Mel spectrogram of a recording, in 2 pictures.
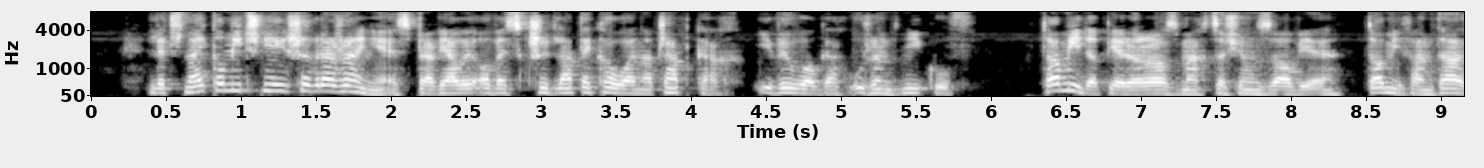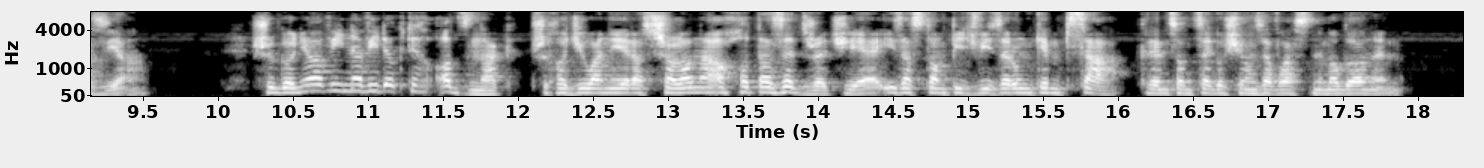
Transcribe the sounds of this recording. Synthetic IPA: lɛt͡ʂnajkɔmʲit͡ʂɲejʂɛvɾaʐɛɲɛ̰spɾavʲjawɘʔɔvɛskʂɘd̪lat̪ɛkɔwanat͡ʂapka̰xivɘwɔɡaxuʐɛnd̪ɲikuf | t̪ɔmʲid̪ɔpʲjɛɾɔɾɔzmaxt̪sɔɕɛ̃zɔvʲjɛ̰t̪ɔmʲifant̪azʲja̰ | ʂɘɡɔɲɔvʲinavʲid̪ɔkt̪ɘxɔd̪znakpʂɘxɔd͡ʑiwaɲɛɾɔsʂalɔnaʔɔxɔt̪azɛd̪ʐɛt͡ɕjɛ̰ʔizast̪ɔmpʲid͡ʑvʲizɛɾuŋkʲɛmpsakɾɛnt̪sɔnt̪sɛɡɔɕɛ̃zavwasnɘmɔɡɔnɛ̰m

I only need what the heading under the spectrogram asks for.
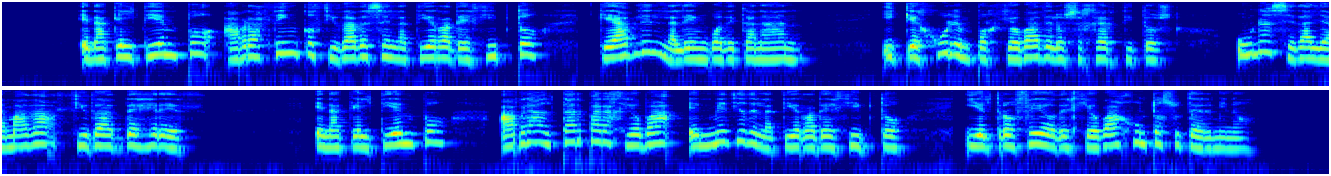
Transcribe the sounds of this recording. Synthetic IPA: e̞nake̞lt̪je̞mpo̞aβ̞ɾaθiŋko̞θjuðaðe̞se̞nlat̪je̞raðe̞ːxipt̪o̞ | ke̞aβle̞nlale̞ŋɡwaðe̞kanaan | ike̞xuɾe̞mpo̞ɾxe̞o̞βaðe̞lo̞se̞xe̞ɾθit̪o̞s | unase̞ɾaʎamaðaθjuðaðd̪e̞ɦeɾe̞θ | e̞nake̞lt̪je̞mpo̞ | aβɾaːlt̪aɾpaɾaxe̞o̞βaenme̞ðjo̞ðe̞lat̪je̞raðe̞ːxipt̪o̞ | ie̞lt̪ɾo̞fe̞o̞ðe̞xe̞o̞βaxunt̪oasut̪e̞ɾmĩno

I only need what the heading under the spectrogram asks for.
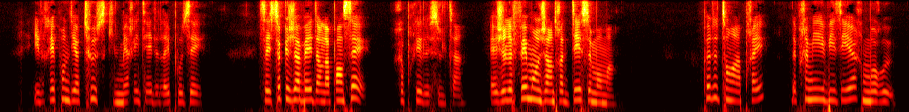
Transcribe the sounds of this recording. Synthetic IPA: ilʁepʰɔ̃d̪iʁt̪ʰuskilmeʁit̪ʰɛd̪əlepʰuze | sɛsəkəʒavɛd̪ɑ̃lapɑ̃se | ʁəpχiləsylt̪ʰɛ̃ | eʒələfɛmɔ̃ʒɑ̃d̪ʁəd̪ɛsəmɔmɑ̃ | pød̪ət̪ɑ̃apχɛ | ləpχəmjeviziʁmuʁy

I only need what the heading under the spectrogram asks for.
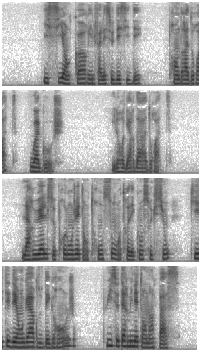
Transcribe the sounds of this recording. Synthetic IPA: isiɑ̃kɔʁilfalɛsəd̪esid̪e | pχɑ̃d̪ʁad̪ʁwat̪ | uaɡo̰ːʃ | ilʁəɡaʁd̪aːd̪ʁwa̰t̪ | laʁyɛlsəpχɔlɔ̃ʒɛt̪ɑ̃t̪χɔ̃sɔ̃ɑ̃t̪χəlekɔ̃st̪χyksjɔ̃ | kʲʰiet̪ɛd̪ɛɑ̃ɡaʁzud̪eɡʁɑ̃ʒ | pɥisət̪ɛʁminɛt̪ɑ̃nɛ̃pas

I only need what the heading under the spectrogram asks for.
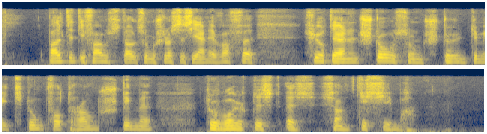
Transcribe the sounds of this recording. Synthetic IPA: b̥altədiːfaʊstalsʊmʃlɔsəziːaɪnəvafə | fyːɐtəaɪnənʃtoːsʊndʃtøːntəmɪtd̥ʊmfɐtʁ̥aʊmʃtɪmə | d̥uːvɔltəstɛsːantʰisima

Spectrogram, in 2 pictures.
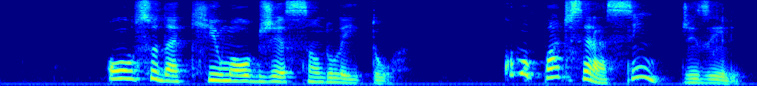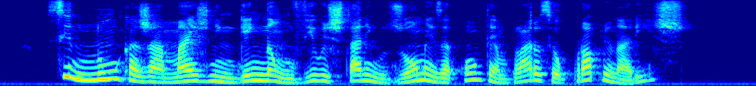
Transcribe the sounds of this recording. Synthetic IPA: owsʊd̪akʰiũmɐobiʒesɐ̃w̃d̪ʊlejt̪o̰ɾ | kõmʊpɔd͡ʒɪseɾasĩd͡ʒizḛlɪ̰ | sɪnũŋkɐʒamajznĩŋɡẽj̃nɐ̃w̃viwɪʃt̪aɾẽj̃ʊzõmẽj̃zɐkõnt̪ẽmplaɾʊsewpɾɔpɾjʊna̰ɾiʃ

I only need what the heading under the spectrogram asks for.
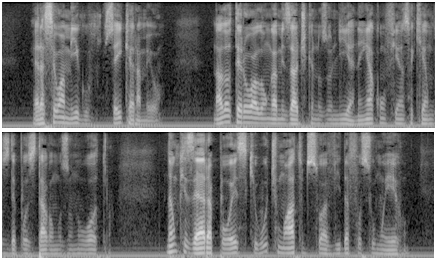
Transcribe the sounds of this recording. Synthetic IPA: ɛɾɐsewamiɡʊsejkɪɛɾɐmew | nad̪awt̪eɾowɐlõŋɡɐamizad͡ʒɪkɪnʊzuɲiɐnẽj̃ɐkõfiɐ̃sɐkɪɐ̃mbʊzd̪epozit̪avɐmʊzũnʊowt̪ɾʊ | nɐ̃w̃kizɛɾɐpojskɪʊuwt͡ʃimʊat̪ʊd͡ʒɪsuɐvid̪ɐfosɪũehʊ

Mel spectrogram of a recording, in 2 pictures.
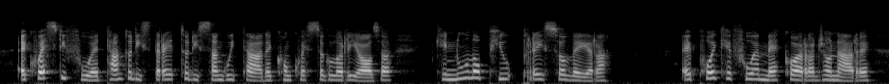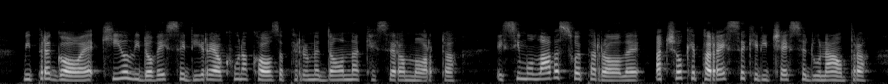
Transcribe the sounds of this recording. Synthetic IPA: ʔekʰwest̪ifuet̪ant̪od̪ist̪ɾʔet̪ːod̪isaŋɡwit̪aːɾekʰoŋkwest̪aɡloɾioːza | kʰenulopʰjupresolɛːɾʔa | epʰːɔjkʰefuːemɛkʰːoarad͡ʒonaːɾe | mipɾeɡɔekʰiːolid̪ovesːed̪iːɾealkʰuːnakʰɔːzapeɾunad̪ɔnːakʰesɛːɾamɔrt̪a | esimulaːvasuːepaɾɔːleat͡ʃɔkʰːepːaɾʔesːekʰed̪it͡ʃesːed̪unalt̪ɾa

